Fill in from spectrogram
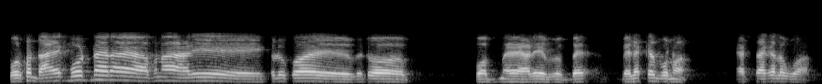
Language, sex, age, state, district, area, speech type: Assamese, male, 45-60, Assam, Lakhimpur, rural, conversation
